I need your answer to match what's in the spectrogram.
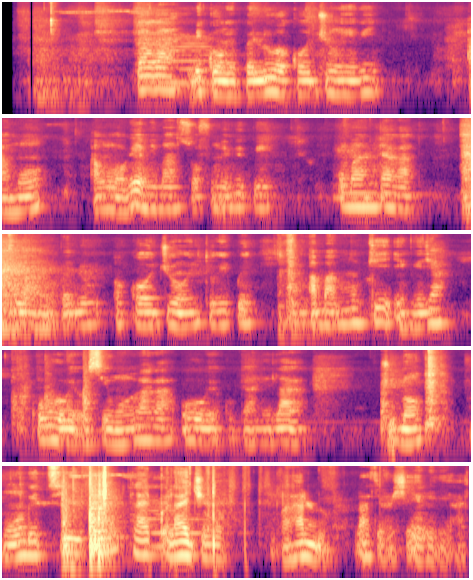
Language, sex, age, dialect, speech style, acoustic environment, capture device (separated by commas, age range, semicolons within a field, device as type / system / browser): Yoruba, male, 25-34, Nigeria - Nigerian Standard, happy, silence, mobile / Linux / Chrome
